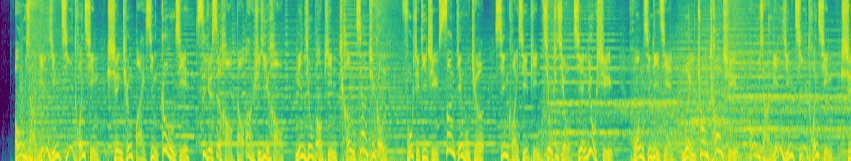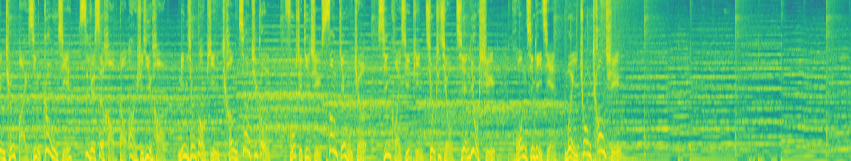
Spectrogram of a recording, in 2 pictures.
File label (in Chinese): 男 促销 电促效果; 欧亚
